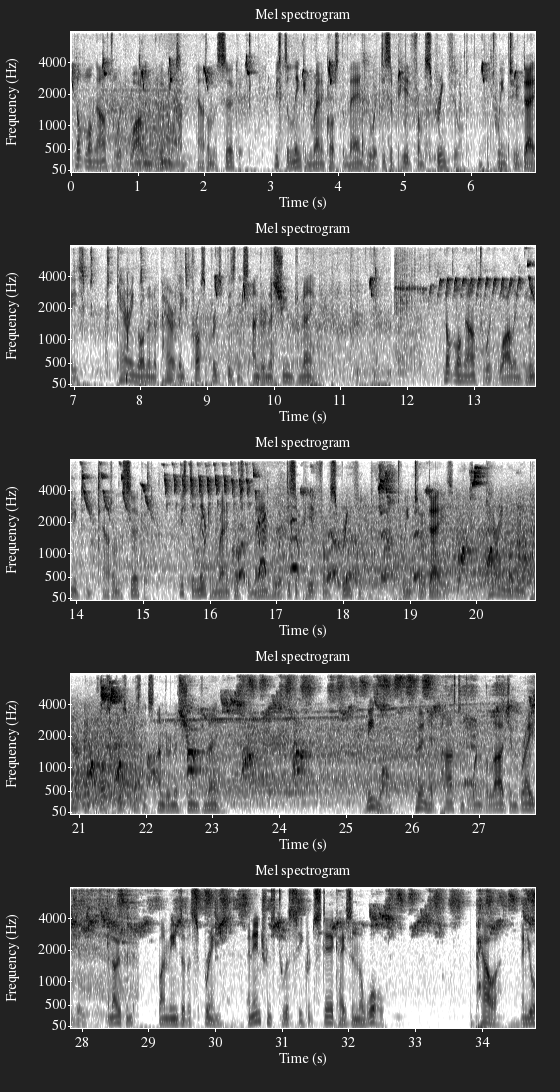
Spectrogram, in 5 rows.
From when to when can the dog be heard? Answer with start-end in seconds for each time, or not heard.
15.8-24.5.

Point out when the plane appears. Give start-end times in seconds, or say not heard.
0.0-1.7, 8.8-28.9.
